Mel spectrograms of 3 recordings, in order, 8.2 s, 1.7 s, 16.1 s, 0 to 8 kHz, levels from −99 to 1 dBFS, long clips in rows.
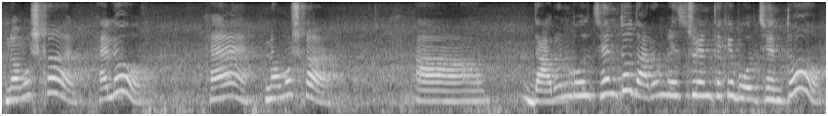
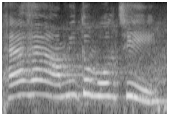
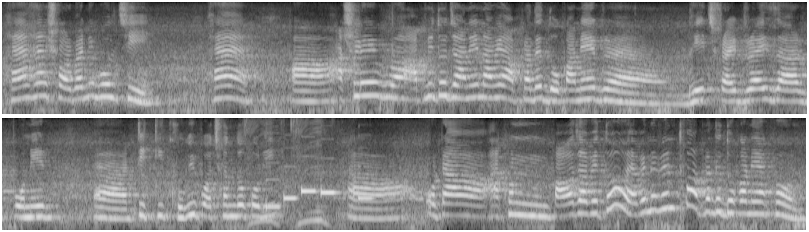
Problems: constant background noise, continuous background conversations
